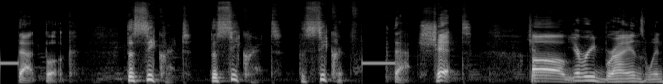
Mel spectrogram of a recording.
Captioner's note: beep; beep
